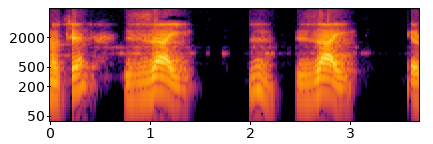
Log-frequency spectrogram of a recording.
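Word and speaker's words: زاي: এবং এই হরফটা যেটা আমাদের এই যার উচ্চারণ হচ্ছে জাই। হুম, জাই, এর উচ্চারণটা হচ্ছে জাই। হুম, অনেকটা বাংলাদেশে উচ্চারণ সাধারণত করে ঝা, যা, এরকম।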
